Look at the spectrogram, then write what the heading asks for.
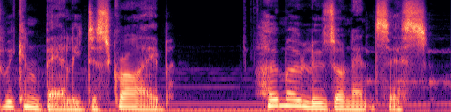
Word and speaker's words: luzonensis: Homo luzonensis, pronounced Luzon ensis, was announced in 2019 by a team led by Florent Détroit.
